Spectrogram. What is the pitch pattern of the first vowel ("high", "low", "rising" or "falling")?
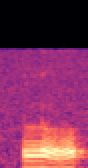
low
